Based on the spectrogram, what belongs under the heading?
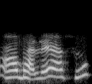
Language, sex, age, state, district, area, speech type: Assamese, female, 45-60, Assam, Dibrugarh, rural, conversation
